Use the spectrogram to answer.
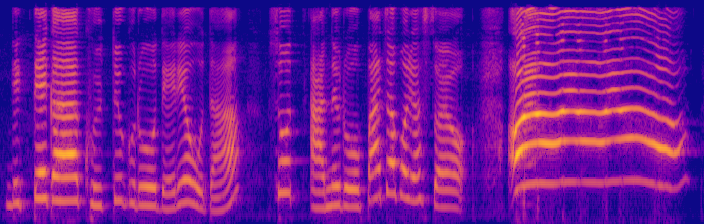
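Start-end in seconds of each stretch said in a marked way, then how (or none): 5.1-6.9 yelled, much higher and louder. A wolf comes down the chimney and lands in a hot pot, yelled. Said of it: "늑대가 소리 질렀어요".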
